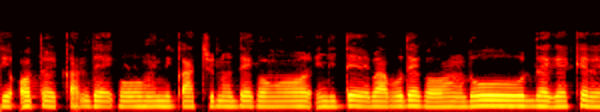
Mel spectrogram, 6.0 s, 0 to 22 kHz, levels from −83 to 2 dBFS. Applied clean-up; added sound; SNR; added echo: neural mask model DeepFilterNet 3.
